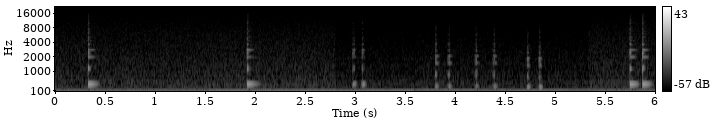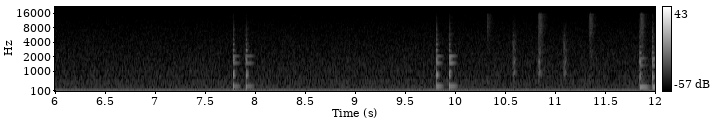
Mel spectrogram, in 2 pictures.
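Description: DX7-style FM percussion sound played on an FM7 software synth: single short, pitched, wood-block-like knocks at irregular intervals, some in quick pairs. A faint steady hum and hiss lie underneath.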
